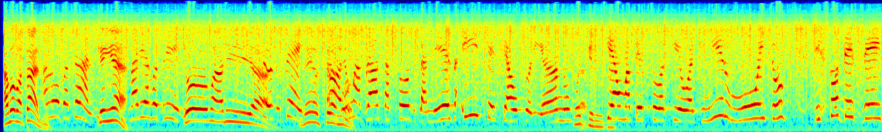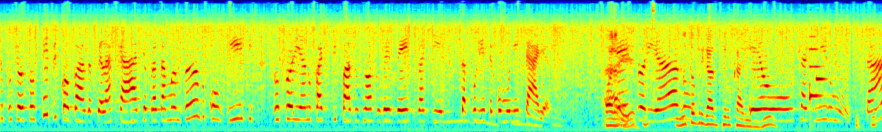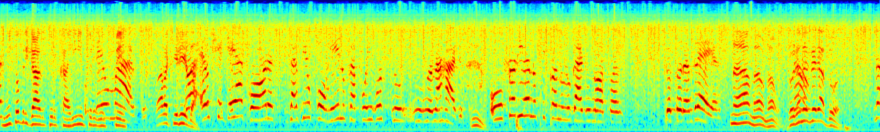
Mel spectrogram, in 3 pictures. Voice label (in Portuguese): Microfone Aberto; Trianon; Andrea Matarazzo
